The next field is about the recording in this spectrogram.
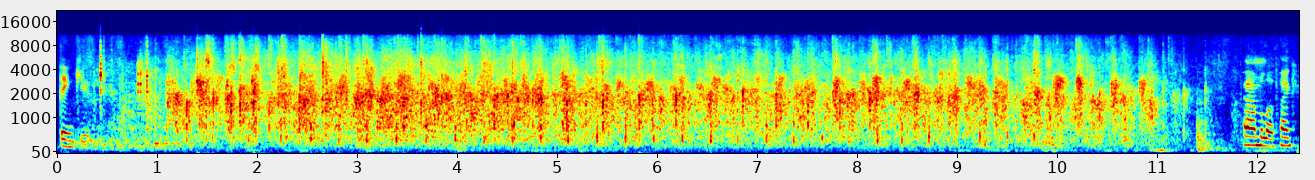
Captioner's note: applause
